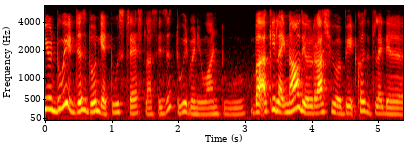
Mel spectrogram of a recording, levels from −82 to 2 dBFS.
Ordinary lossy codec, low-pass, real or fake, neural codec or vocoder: none; 5.4 kHz; real; none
